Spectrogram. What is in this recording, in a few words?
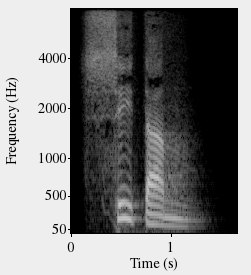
"sitam", Latin; santillana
